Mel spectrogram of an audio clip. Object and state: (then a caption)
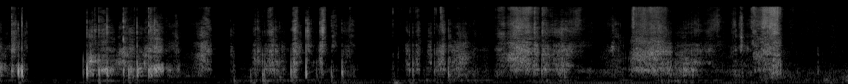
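Plastic air freshener dispenser housing. Long nails quickly tap and scratch a beige hollow plastic air freshener dispenser housing with leaf cutouts as it is tilted and then laid on its side. The sound is a dense run of bright, clicky taps and dry, hissy scratches with short, sharp attacks. Brief quiet gaps come near the start and around the middle.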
